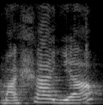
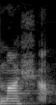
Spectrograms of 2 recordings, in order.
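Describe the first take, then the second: First: The word ends with a 'ya' syllable. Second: The word ends in a plain 'a' vowel. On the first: The speaker calls it wrong. "ওরা যে ইয়াটা উচ্চারণ মানে খুব দে দে they don't feel এটা comfortable" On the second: The speaker calls it right. "যার কারণে তারা বলে মাসা"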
